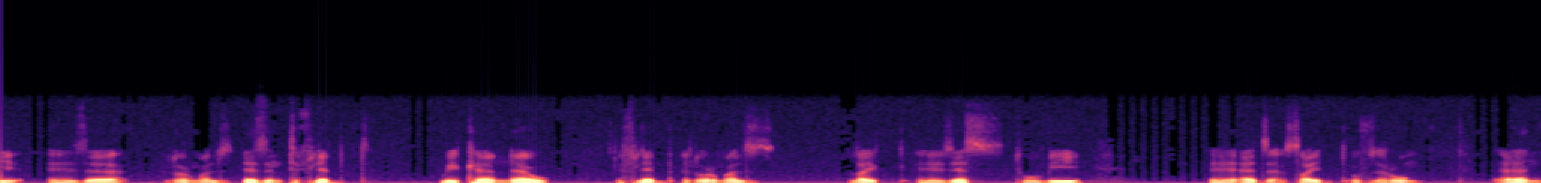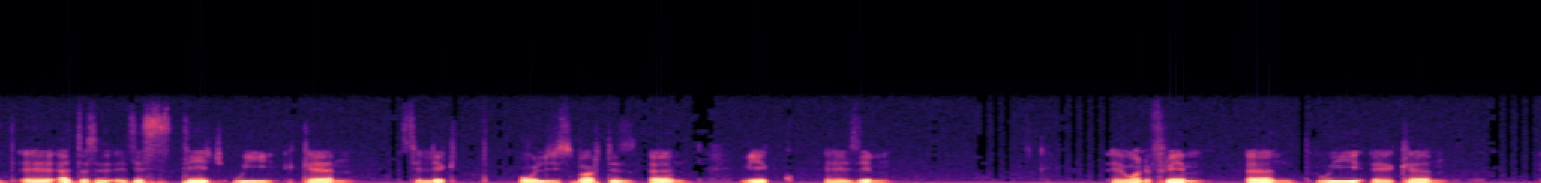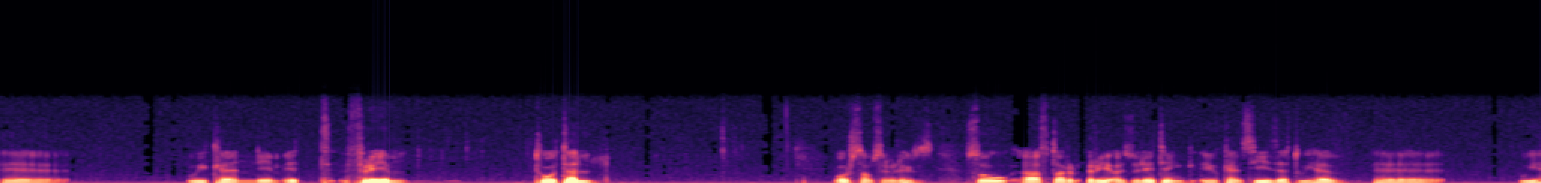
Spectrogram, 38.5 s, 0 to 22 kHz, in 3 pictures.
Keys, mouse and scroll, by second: 0.4 Tab, 1.0 a, 1.2 a, 2.4 a, 2.6 ctrl+n, 3.1 Tab, 3.8 Tab, 4.6 t, 5.8-7.5 drag, 6.9 t, 7.5 Tab, 7.9 right click, 8.3 Tab, 8.5 a, 8.7 a, 9.3 right click, 9.3 t, 10.3 click, 10.5 t, 11.0 Tab, 11.4 z, 11.8 z, 12.0 click, 12.6 z, 13.5 click, 14.0 z, 17.2 ctrl+j, 17.5 Tab, 18.1 Tab, 18.4 Tab, 19.0 Tab, 19.4-22.1 drag, 23.2-24.6 drag, 24.6-25.6 middle drag, 25.6 z, 25.9 z, 27.8-29.5 drag, 33.0 KP_1, 34.0 KP_Divide, 34.4 KP_1, 36.2 z, 37.0 z.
